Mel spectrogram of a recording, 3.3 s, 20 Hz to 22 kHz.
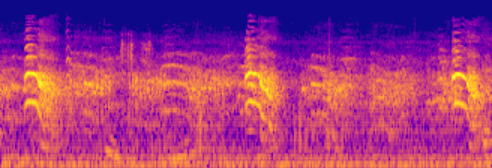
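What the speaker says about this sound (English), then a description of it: "Oh, it's a common tern." Common tern fledgling on Great Gull Island, still losing its down and growing flight feathers, gives three loud, harsh squawks spaced about 1.5 seconds apart against steady outdoor background noise.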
